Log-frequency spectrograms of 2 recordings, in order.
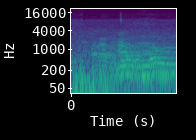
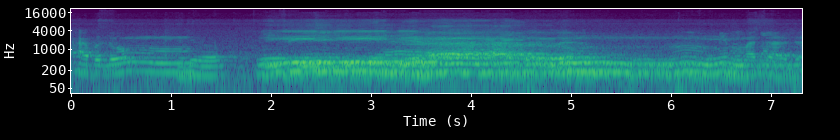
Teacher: Asalnya hablun kan. Kemudiannya tindih nun dengan mim. Jadi hablun jadi hablum.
